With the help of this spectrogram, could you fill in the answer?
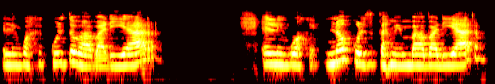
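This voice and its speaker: A woman's voice: on the high side, a little slow, darkish tone, highs cut off. A teenage girl with a Peruvian coastal accent, explaining a school topic step by step in a video. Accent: Peruvian coastal Spanish. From Peru. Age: teens. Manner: explains step by step, often says "entonces". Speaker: student presenter.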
